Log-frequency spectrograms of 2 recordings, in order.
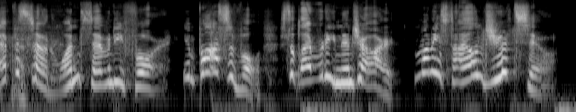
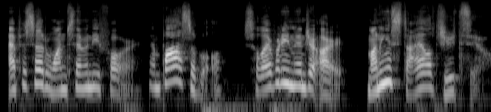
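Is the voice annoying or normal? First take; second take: annoying; normal. First: It is read in a put-on annoying voice. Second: It is read in a plain normal voice.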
